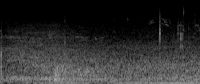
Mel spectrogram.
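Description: Quiet steady outdoor background noise: a low rumble with a faint hiss, and a couple of faint clicks near the end.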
